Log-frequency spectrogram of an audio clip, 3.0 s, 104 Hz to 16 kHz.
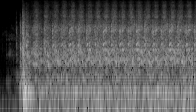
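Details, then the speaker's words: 1976 Volkswagen Beetle with '40 Ford kit, sat for years, cranking with fuel poured into the carburetor; starter churns at a steady even beat for seconds but never catches: crank, no start. "all right hit it again doesn't seem like it's fire hit"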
